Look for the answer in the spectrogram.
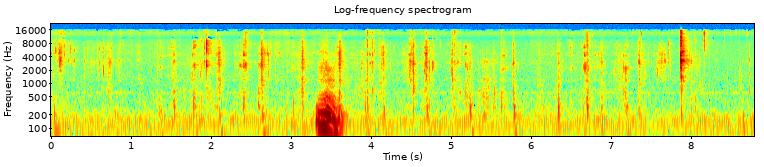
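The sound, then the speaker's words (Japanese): Someone chews a vegetable mix sandwich with lettuce, tomato, cucumber pickles and Caesar mayonnaise, soft moist crunches and bites ticking along irregularly, with a fuller munch around the middle and a sharp click near the end. A brief murmured voice is heard. “この、シーザーマヨネーズっていうのが、うん。意外とパンチがあって、”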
